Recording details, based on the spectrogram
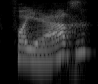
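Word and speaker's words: Feuer: the entire compound okay foyer yeah it's also um sometimes a bit tricky the e u e u sound is pronounced oi like in the word boy all right and the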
